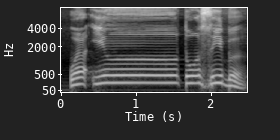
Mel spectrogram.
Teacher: Wa in tu nun sukun bertemu ta ikhfa hakiki. Kita samarkan nun sukun dan mendengung selama 3 harokat.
